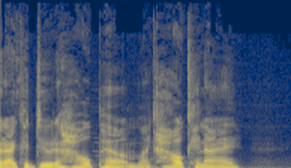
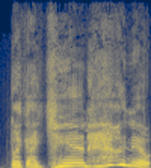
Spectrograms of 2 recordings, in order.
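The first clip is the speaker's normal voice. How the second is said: re-enacted scream, much higher; 8 semitones higher than usual. Speaker recounts being down on the ground beating the earth, retelling a scream. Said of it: "And you're like screaming".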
